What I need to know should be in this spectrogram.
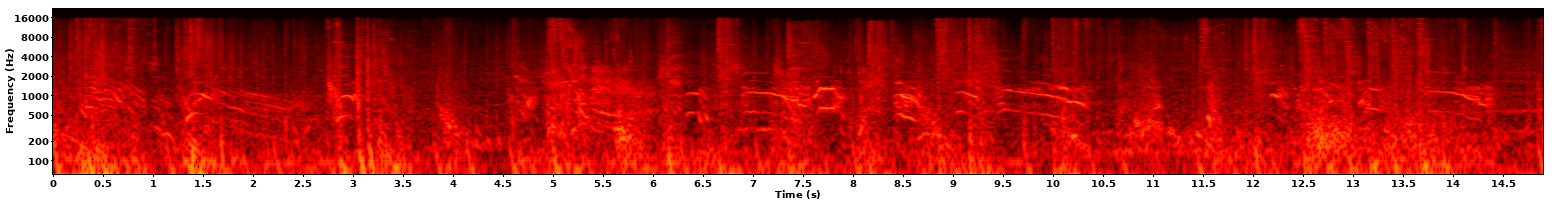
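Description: Heavy blows and impacts thud and crack in quick succession.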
